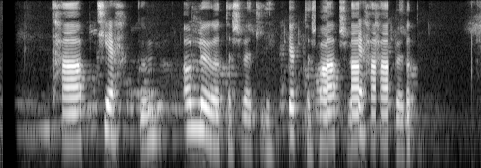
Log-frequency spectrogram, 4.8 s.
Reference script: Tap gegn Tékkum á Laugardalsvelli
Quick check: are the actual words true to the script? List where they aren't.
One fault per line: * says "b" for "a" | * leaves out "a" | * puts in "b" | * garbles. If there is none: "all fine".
* leaves out "gegn"
* garbles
